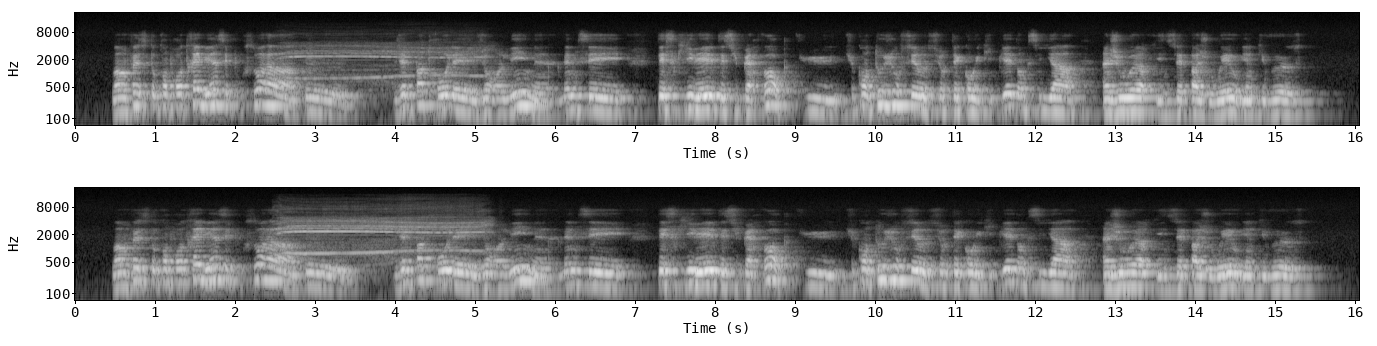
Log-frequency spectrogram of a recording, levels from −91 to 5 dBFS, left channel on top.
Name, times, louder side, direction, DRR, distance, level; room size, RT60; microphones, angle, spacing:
voice 1, 0.5-3.6 4.0-6.9 7.3-8.9 9.1-12.5 12.9-15.3, left 1 dB, 70° left, 4 dB, 1.8 m, -18 dB
sound 1, 2.5-5.3, right 7 dB, 65° right, 1.2 m, -28 dB
25.0 x 8.7 x 4.4 m, 0.78 s
head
